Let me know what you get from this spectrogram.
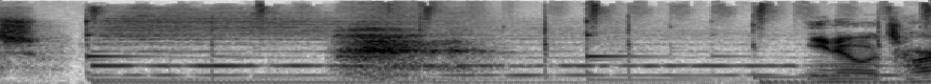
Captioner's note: sighs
